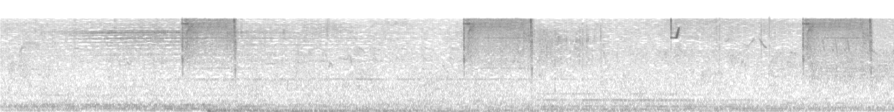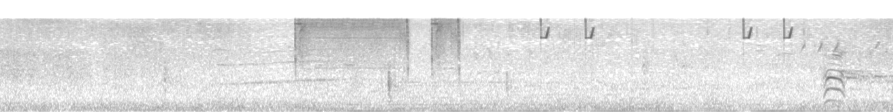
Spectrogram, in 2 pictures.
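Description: Soft electronic beeps sound as a map zooms in and out.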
